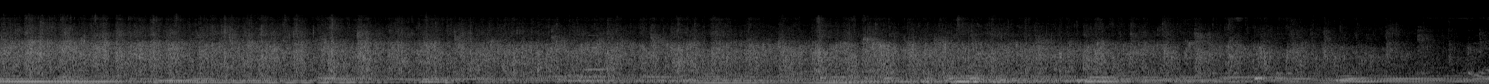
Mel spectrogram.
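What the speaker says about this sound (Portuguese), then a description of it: "Pode aplaudir o Senhor Jesus e glorificar." A church congregation claps steadily and loudly for the whole fifteen seconds, a dense wash of applause over a low sustained tonal backing.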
